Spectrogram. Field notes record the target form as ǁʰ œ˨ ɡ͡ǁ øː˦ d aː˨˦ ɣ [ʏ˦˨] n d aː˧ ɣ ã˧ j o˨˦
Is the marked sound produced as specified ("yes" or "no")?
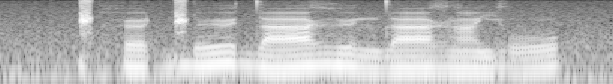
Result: yes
